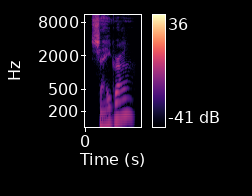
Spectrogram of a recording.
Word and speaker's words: Chega: Chegra?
